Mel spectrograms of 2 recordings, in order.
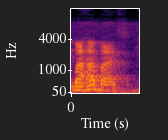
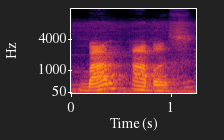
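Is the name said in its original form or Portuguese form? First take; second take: Portuguese; original. First: The name is said in Portuguese-adapted form. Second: The name is said in its original form. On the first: This is how it is said in Brazil. "pelo aportuguesamento da pronúncia se diz Barrabás" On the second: This is the name's true form. "mas na verdade é Bar Abbas"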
